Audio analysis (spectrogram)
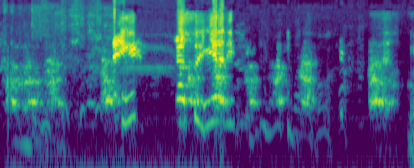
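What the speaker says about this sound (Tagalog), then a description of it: "Maingay ho kasi yung aso" Dogs bark and yip close by in a series of sharp bursts, interleaved with people talking over them.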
